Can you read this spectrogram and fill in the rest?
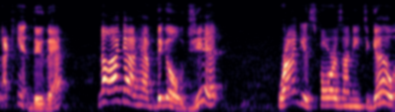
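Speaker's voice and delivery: hammed-up preacher bragging to his cohost; boastful televangelist. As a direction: brag like a smug TV preacher selling his jets. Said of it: "He goes".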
